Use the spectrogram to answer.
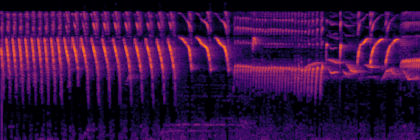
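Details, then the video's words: Canary song used as a master recording to train young canaries to sing readily and roll long: fast series of high, down-sweeping whistled notes, then a sustained buzzy roll and varied chirping phrases. "Masteran Burung Kenari Paud Agar Cepat Gacor Dan Ngeroll Panjang"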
